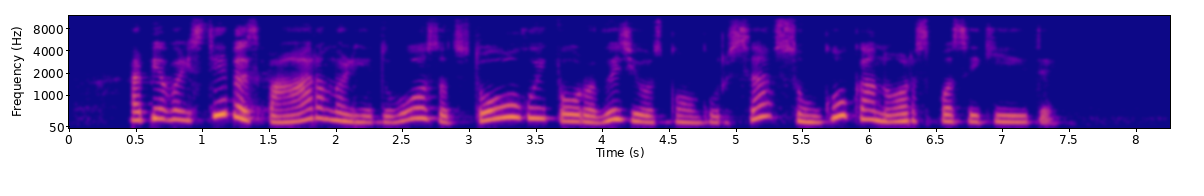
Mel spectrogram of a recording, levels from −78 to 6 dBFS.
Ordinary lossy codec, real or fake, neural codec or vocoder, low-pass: Opus, 64 kbps; fake; codec, 24 kHz, 0.9 kbps, WavTokenizer, medium speech release version 1; 10.8 kHz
